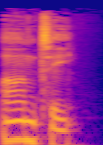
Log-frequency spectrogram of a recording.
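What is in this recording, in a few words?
"auntie", British English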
